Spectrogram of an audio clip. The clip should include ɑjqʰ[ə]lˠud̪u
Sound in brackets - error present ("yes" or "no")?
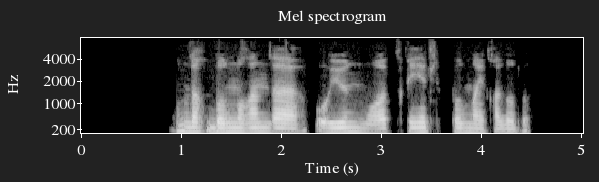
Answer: yes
